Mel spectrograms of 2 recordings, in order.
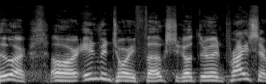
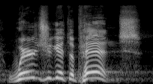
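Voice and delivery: raised, higher stern question; you've-messed-up voice; 8 semitones higher than usual. Retold or imitated. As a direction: make them know they're caught. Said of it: "in that voice that when you know you've messed up".

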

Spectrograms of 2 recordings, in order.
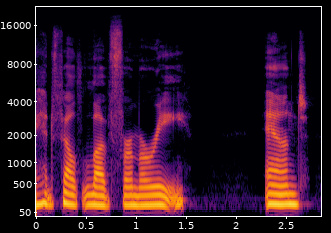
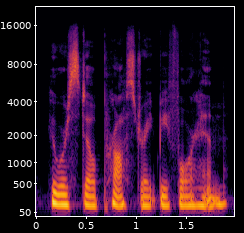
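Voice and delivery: usual speaking voice

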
